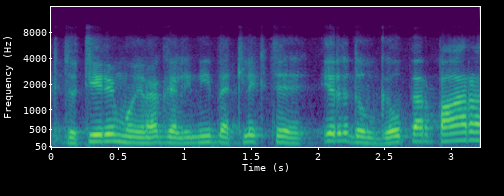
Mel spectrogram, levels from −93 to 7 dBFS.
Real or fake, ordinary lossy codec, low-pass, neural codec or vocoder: fake; Opus, 16 kbps; 7.2 kHz; codec, 16 kHz, 0.8 kbps, ZipCodec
